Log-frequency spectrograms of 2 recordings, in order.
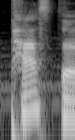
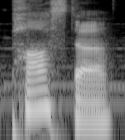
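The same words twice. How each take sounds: First: The first vowel is made more centrally. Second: The first vowel is made far back. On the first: "more middle of the mouth" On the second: "the American English that in the back of the mouth"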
